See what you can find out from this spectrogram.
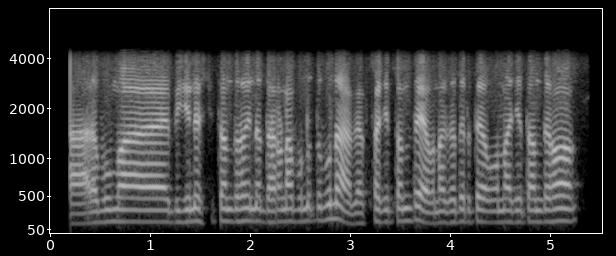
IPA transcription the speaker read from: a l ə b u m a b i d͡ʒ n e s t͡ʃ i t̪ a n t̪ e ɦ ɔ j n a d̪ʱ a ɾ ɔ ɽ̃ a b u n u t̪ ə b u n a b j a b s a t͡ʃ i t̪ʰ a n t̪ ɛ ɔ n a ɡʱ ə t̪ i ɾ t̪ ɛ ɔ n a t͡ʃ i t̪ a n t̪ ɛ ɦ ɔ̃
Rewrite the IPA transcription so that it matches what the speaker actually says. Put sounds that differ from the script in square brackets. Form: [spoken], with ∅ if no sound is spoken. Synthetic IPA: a [ɾ] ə b u m a b i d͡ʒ n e s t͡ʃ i t̪ a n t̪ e ɦ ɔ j n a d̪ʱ a ɾ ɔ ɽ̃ a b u n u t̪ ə b u n a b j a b s a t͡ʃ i [t̪] a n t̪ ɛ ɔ n a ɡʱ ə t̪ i ɾ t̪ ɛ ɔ n a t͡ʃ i t̪ a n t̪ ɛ ɦ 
